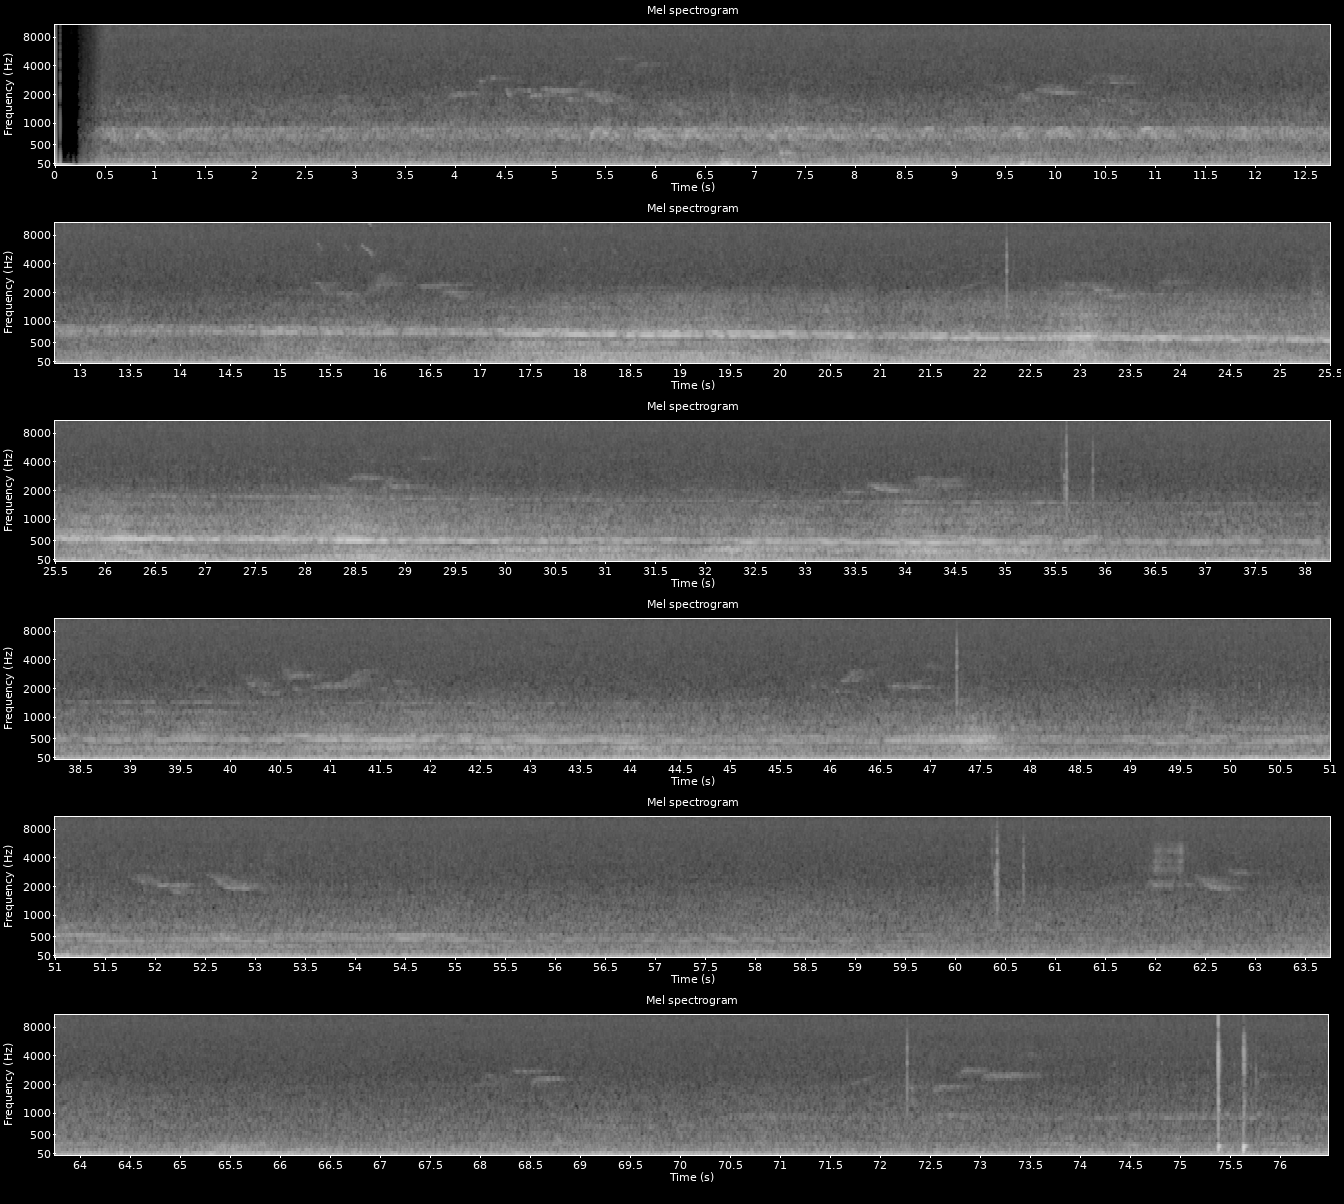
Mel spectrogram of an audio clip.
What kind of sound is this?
fairly noisy recording out the window in north london, including birdsong, a distant police siren and a jet flying overhead.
